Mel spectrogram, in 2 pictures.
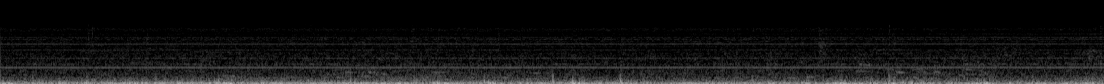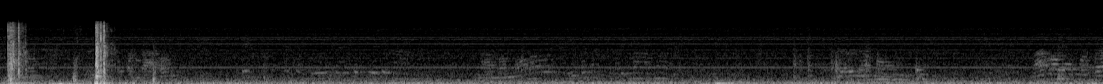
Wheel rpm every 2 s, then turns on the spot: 0, 0, 0, 0, 0, 0, 0, 0, 0, 0, 0.
none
